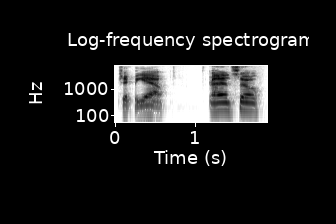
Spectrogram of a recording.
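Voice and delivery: talking with a mouthful; words around a bite of food; chewing something. Real, not acted. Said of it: "Sorry, chewing something".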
